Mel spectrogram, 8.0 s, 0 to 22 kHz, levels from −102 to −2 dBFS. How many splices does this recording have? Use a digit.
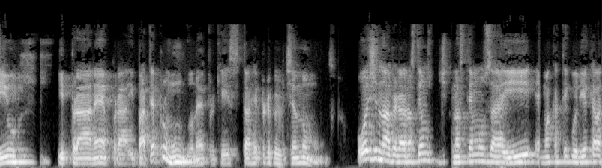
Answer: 1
